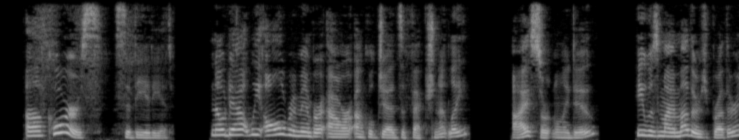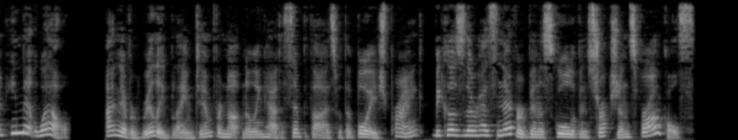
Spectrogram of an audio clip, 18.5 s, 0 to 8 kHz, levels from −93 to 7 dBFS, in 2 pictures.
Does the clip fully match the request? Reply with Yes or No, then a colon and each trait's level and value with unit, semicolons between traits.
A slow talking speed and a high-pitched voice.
No: average, 170 wpm; high, 195 Hz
